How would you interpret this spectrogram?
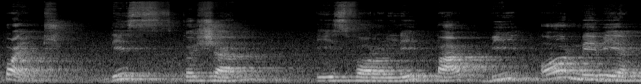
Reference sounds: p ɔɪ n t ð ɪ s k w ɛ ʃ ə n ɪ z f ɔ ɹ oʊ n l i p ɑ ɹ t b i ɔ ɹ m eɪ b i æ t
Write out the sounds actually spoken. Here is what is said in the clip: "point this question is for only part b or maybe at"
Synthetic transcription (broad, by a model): p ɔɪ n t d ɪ s k w ɛ ʃ ə n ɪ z f ɔ ɹ oʊ n l i p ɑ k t b i ɔ ɹ m eɪ b i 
